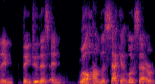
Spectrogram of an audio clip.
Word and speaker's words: Wilhelm: they do this and wilhelm ii looks at or Vilhelm and the w sometimes pronounced is a B I'm gonna doesn't matter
